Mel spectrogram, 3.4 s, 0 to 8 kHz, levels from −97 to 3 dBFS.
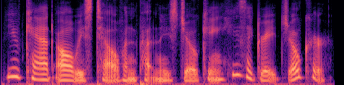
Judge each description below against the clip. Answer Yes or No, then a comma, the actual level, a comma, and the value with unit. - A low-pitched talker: No, high, 220 Hz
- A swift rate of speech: No, average, 190 wpm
